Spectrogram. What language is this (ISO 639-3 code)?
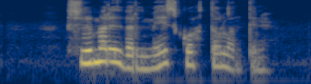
isl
